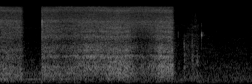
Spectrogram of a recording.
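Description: One long, steady hiss of aerosol spray paint onto a 1/32 scale T-800 endoskeleton model kit, lasting over a second, close and fairly loud, followed by a few faint clicks.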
